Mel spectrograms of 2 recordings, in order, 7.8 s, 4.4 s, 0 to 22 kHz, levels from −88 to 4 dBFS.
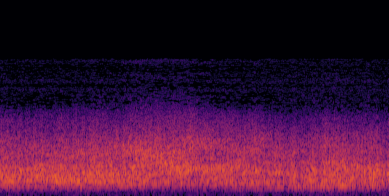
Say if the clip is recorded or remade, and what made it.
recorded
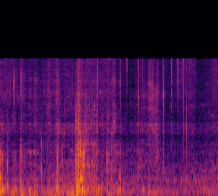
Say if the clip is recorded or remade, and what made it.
remade, codec, SNAC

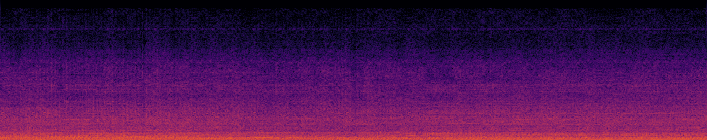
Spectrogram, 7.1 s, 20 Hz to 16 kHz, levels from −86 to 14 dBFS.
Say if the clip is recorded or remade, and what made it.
remade, codec, SNAC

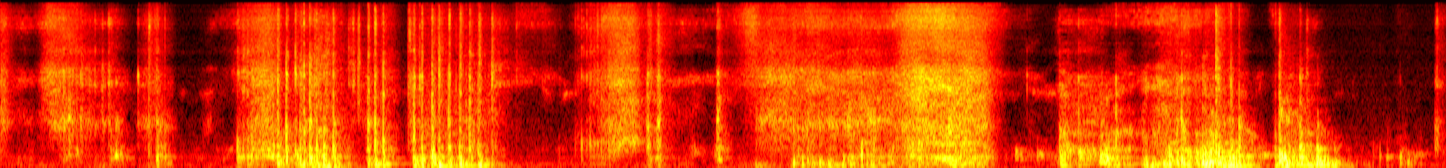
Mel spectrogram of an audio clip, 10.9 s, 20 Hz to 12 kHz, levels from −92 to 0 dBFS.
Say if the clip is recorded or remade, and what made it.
remade, codec, SNAC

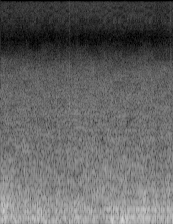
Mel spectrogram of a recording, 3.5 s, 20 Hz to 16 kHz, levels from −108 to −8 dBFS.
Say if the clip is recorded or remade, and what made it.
remade, codec, SNAC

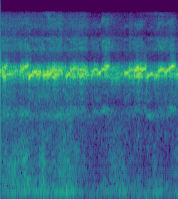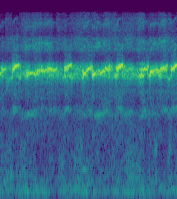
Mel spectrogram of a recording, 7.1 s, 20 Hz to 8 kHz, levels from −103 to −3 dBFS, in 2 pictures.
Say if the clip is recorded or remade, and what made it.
remade, codec, SNAC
